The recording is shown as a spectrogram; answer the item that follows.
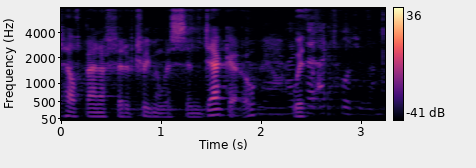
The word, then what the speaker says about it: Symdeko: And the next question is about Symdeko or Symdeko. I never learned which it was. Which is it? I should pronounce it Symdeko.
